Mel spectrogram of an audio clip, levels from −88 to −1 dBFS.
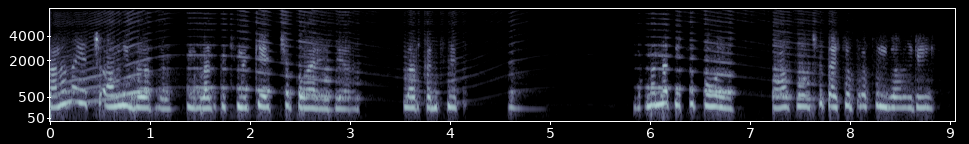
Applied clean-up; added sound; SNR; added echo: neural mask model RNNoise.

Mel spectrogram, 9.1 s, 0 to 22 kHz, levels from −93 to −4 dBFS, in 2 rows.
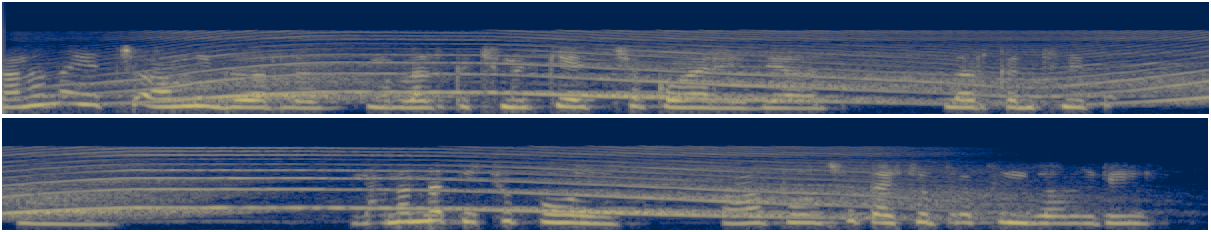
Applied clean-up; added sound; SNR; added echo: none; Motor vehicle (road) / Siren; 3 dB; none.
